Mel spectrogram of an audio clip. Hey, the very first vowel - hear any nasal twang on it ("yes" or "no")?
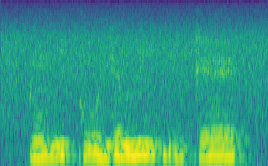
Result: yes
